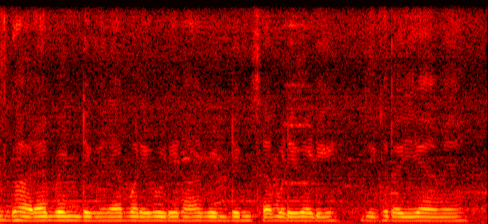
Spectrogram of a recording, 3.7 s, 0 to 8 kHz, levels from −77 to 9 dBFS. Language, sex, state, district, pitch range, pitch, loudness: Hindi, male, Uttar Pradesh, Muzaffarnagar, 135-140 Hz, 140 Hz, -24 LUFS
